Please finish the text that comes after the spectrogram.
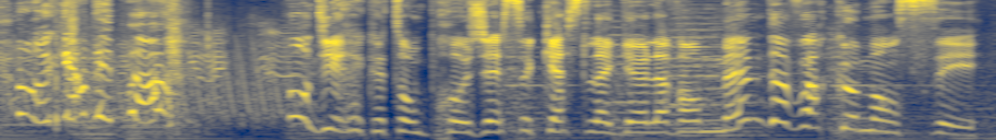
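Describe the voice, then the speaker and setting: A woman's voice: high-pitched, wildly swooping pitch, moderate pace, over loud music. A woman voicing a sarcastic, malicious demon TV news anchor in an exaggerated cartoon fandub style. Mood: gleefully mocking. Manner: sarcastic, theatrical.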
